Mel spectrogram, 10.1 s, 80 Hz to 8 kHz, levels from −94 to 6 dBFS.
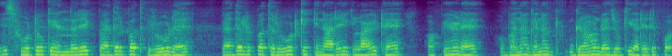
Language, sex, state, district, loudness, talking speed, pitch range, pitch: Hindi, male, Bihar, Kishanganj, -15 LUFS, 155 wpm, 155-180 Hz, 165 Hz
